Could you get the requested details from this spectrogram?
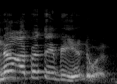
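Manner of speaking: laughing while joking. Real, not acted. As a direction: laugh through the line.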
